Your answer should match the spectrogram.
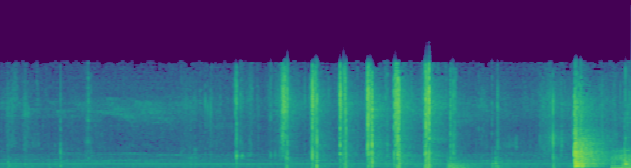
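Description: A small deck of reading cards being shuffled and handled by hand: a quiet start, then a run of quick card flicks and snaps, with one louder burst near the end.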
